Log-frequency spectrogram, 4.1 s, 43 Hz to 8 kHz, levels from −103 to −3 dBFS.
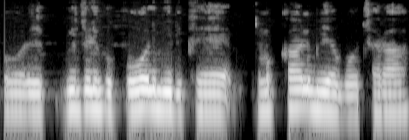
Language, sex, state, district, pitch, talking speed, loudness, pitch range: Rajasthani, male, Rajasthan, Churu, 125 Hz, 190 wpm, -18 LUFS, 120-135 Hz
